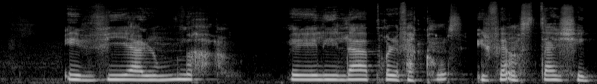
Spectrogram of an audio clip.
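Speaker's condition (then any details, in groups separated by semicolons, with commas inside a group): Down syndrome; trisomy 21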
